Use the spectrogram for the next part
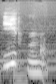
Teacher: También puedes escuchar la pronunciación de este verbo con una T glotal, que se pronunciaría eaten.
